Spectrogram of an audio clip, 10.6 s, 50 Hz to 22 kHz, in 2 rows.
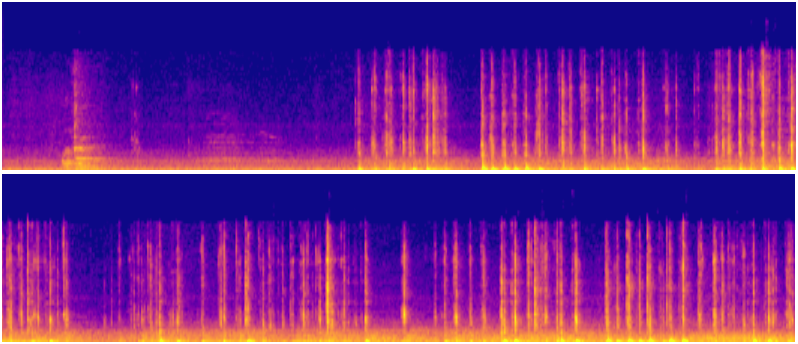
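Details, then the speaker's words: NK65 keyboard with unlubed Zilent switches, before lubing: steady typing about three keys a second, each press with a dry scratchy edge; switches are terribly scratchy and need lubrication. "Yes, so as you hear, it is terribly scratchy, as you can hear. Yeah, and it's not great."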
